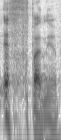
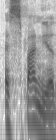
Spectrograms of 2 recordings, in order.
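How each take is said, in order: First: The S is said as a lisped th sound. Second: The S is said as a plain s sound. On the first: "they'd say España" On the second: "They wouldn't say España"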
